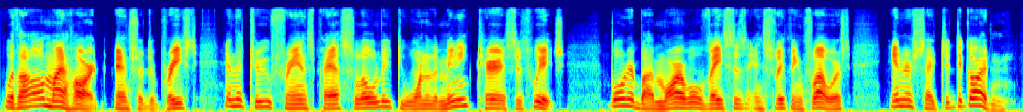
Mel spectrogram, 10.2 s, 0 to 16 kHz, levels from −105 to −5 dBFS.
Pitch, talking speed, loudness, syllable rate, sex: 150 Hz, 175 wpm, -19 LUFS, 5.4 syllables/s, male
